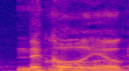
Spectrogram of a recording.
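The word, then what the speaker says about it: Nikola Jokić: Yeah, it's Jokic, but is Nikolai Jokic? Is it Nikolai or Nikola? Nikola Jokic.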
